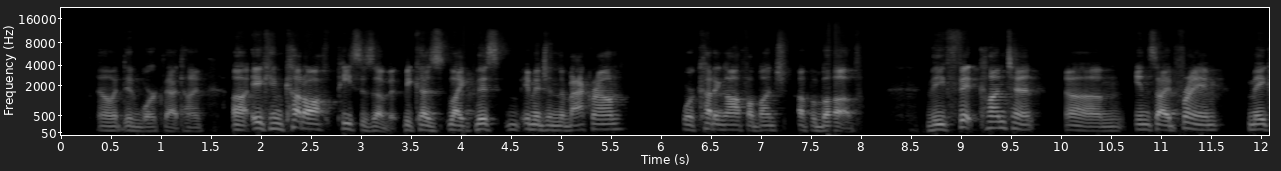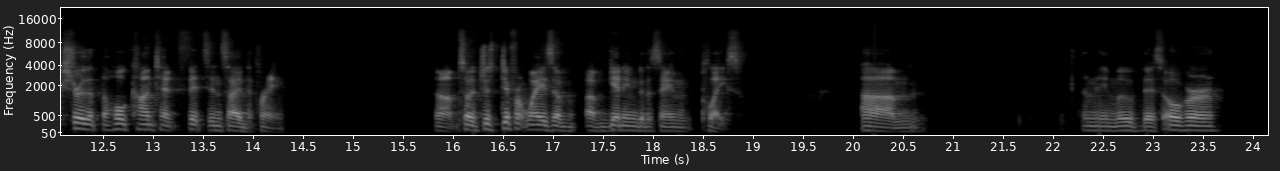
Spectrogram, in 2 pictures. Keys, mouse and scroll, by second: 4.3 click, 5.8 click, 6.0 click, 8.3 click, 10.1 F15, 10.3 click, 19.6 click, 20.8 click.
